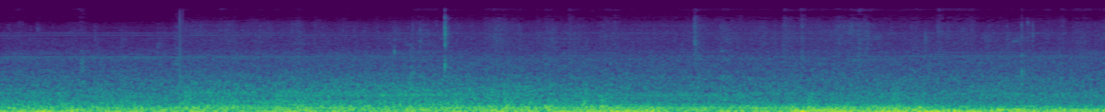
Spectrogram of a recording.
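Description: Steady low rumble of a Shinkansen bullet train running, heard from inside the passenger car.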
